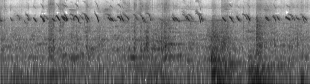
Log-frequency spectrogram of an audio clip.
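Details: A flock of young chicks pecking at green leaves gives rapid, high-pitched downslurred peeps in steady overlapping chatter, with occasional rustles and low background rumble.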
